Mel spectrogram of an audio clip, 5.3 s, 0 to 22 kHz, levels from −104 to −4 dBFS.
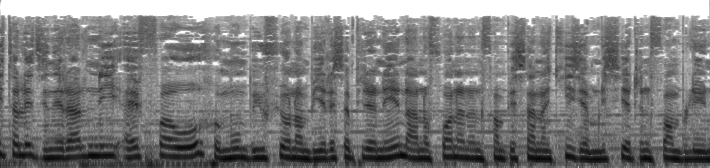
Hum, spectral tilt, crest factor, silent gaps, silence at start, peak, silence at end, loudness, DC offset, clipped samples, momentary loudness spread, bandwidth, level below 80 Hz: none; -5 dB/octave; 10 dB; none; 0 s; -4 dBFS; 0 s; -14 LUFS; under 0.1%; under 0.1%; 2 LU; 16 kHz; -32 dBFS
